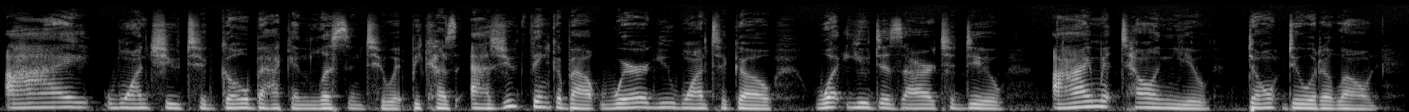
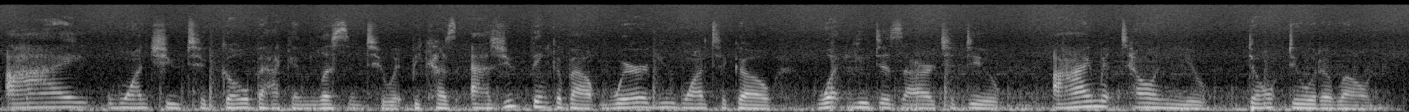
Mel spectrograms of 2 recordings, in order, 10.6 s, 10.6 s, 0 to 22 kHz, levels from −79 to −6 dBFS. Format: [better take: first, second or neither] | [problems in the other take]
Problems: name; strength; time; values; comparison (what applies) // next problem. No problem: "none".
first | hiss; loud; throughout; 6 dB below the speech; faint in the first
